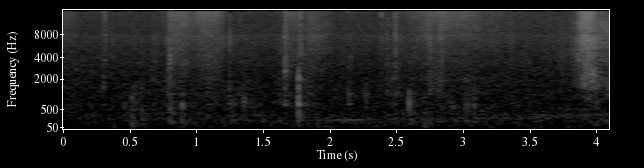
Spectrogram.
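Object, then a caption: Glossy paper magazine. Fingertips press and stroke the pages of a thick, open glossy-paper magazine resting on a wooden table, then turn a page and rub their nails along the page edge. The result is quiet, soft papery rubbing with a few light taps, one sharper tick in the middle, and a brighter rustle of the page turning at the end.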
